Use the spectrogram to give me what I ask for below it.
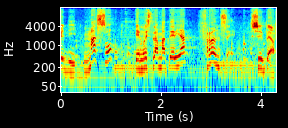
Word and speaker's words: français: La que tiene abajo se llama cedilla. Por lo tanto, se pronuncia como si fuera una S. Por lo tanto, je dis maçon et nuestra materia français. Super, français.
